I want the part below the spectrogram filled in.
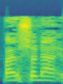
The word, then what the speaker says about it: Bolsonaro: Bolsonaro, if I say it right, Bolsonaro.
